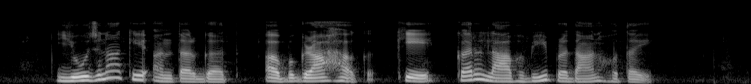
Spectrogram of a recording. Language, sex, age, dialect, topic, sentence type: Magahi, female, 51-55, Southern, banking, statement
